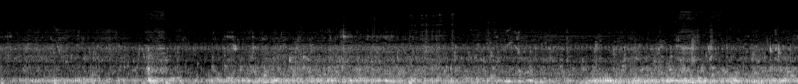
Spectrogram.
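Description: Scuba divers' regulator breathing heard underwater: a low, muffled rumble with bursts of exhaled bubbles, louder for a while about six seconds in.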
